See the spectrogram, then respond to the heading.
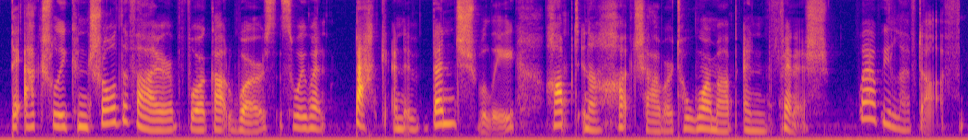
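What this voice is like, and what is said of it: Poorly done put-on accent. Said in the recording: “Don't mind my accents. I'm only trying to get better here and practice my accents on people, places, and things. Yeah, that one needs a lot of work.”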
